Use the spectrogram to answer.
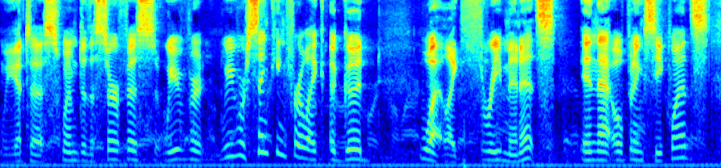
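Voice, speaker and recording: Bright, lively man mocking a game. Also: on the high side, moderate pace. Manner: sarcastic, laughing at the game. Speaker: let's play commentator. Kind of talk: casual game commentary.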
